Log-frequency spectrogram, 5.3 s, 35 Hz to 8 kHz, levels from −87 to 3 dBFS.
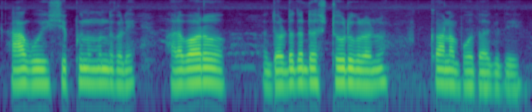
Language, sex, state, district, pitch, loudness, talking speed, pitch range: Kannada, male, Karnataka, Koppal, 140 Hz, -20 LUFS, 115 wpm, 130-145 Hz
